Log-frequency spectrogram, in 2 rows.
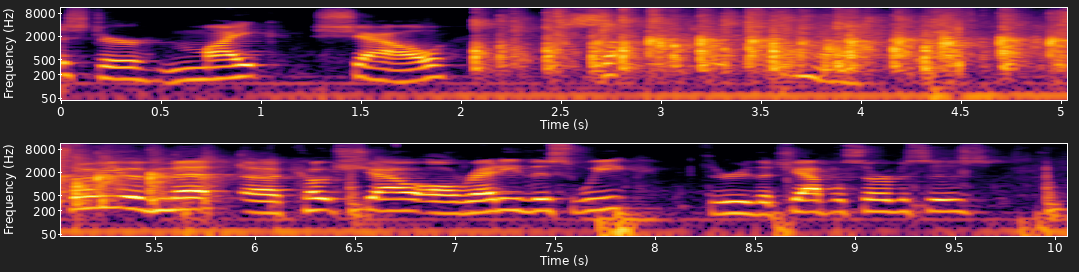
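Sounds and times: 
speech: 0.0 - 2.0, 2.6 - 3.1, 5.1 - 9.8
audience applause: 2.0 - 6.0.

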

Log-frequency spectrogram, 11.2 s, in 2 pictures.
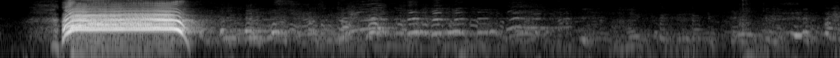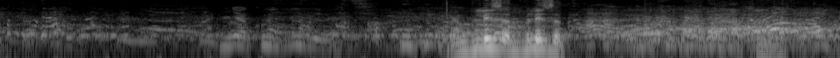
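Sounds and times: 
man screaming during a church sermon: 0.4 - 1.4
laughter: 1.1 - 7.0, 8.2 - 11.1
speech: 8.6 - 9.6.

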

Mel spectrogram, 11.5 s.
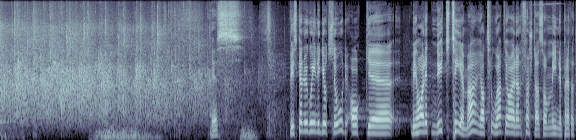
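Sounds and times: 
audience applause: 0.0 - 4.8
speech: 4.2 - 5.0, 5.8 - 11.5.

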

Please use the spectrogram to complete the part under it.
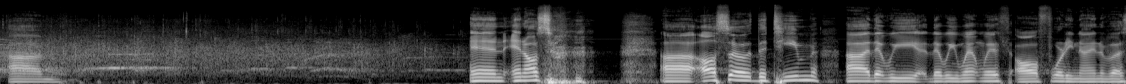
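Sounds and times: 
crowd applauding: 0.0 - 4.7
speech: 0.1 - 0.8, 4.7 - 6.0, 6.6 - 11.2.

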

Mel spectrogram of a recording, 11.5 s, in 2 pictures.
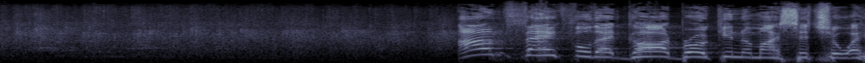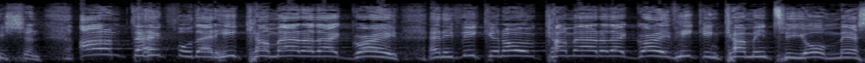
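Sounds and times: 
audience clapping hands: 0.0 - 4.6
speech: 3.3 - 11.5.

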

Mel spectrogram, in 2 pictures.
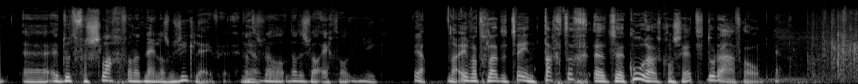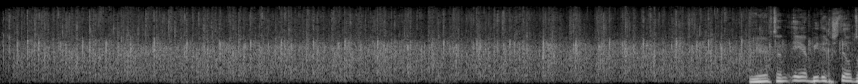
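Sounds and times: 
speech: 0.2 - 8.0, 16.1 - 17.1
concert audience applause: 7.8 - 17.1.

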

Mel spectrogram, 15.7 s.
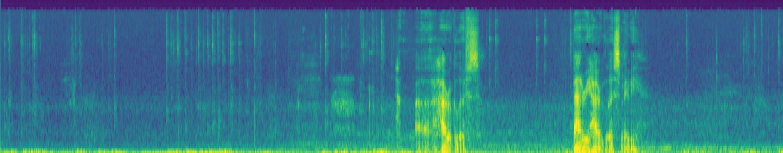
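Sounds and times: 
fingers typing on a computer keyboard: 0.0 - 2.4, 3.3 - 5.6, 6.4 - 8.0, 9.7 - 10.0, 10.7 - 11.6, 13.6 - 13.9, 14.7 - 15.6
low steady rumble: 0.0 - 15.6
speech: 8.8 - 9.6, 11.5 - 12.9.

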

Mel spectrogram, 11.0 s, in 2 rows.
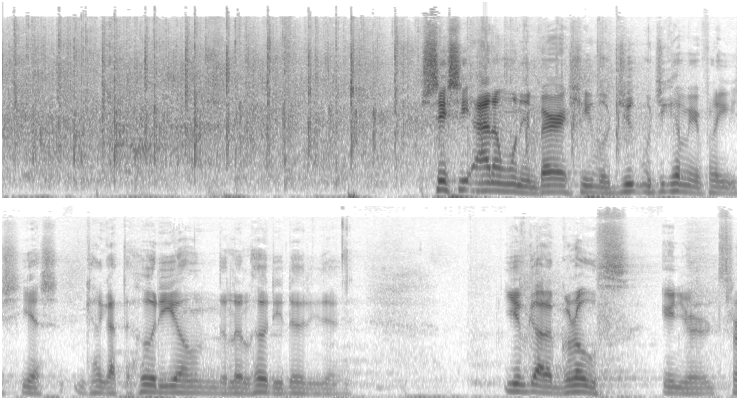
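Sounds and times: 
audience hand clapping: 0.0 - 5.3
speech: 3.2 - 8.2, 9.3 - 11.0.

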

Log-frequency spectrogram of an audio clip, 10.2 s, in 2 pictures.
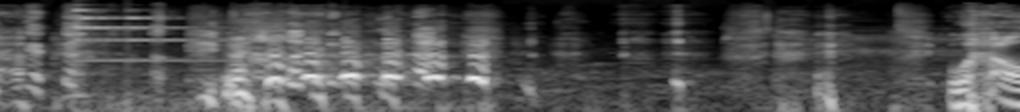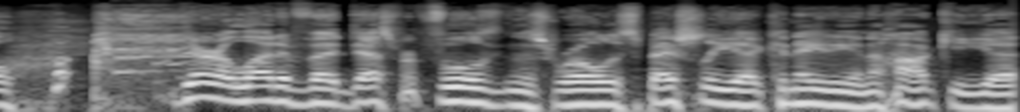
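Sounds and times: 
people laughing: 0.0 - 6.3
speech: 0.1 - 0.4, 1.0 - 2.5, 4.8 - 10.1
game-show buzzer bell ringing: 0.4 - 2.7.

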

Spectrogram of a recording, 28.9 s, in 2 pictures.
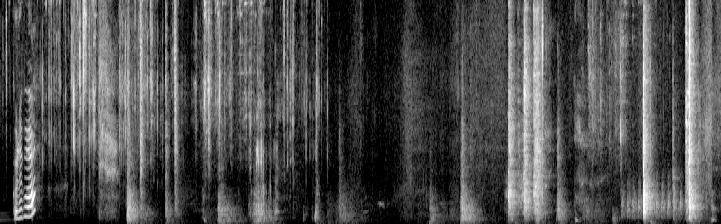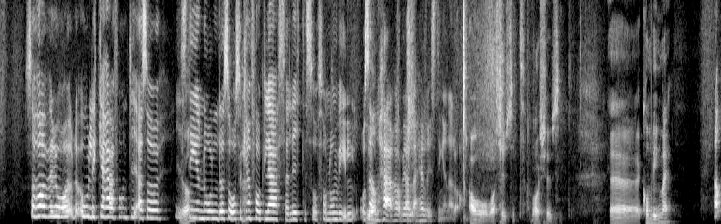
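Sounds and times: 
door being unlocked and opened: 0.0 - 7.8, 8.5 - 14.2
speech: 0.3 - 0.8, 15.1 - 25.7, 26.6 - 28.0.

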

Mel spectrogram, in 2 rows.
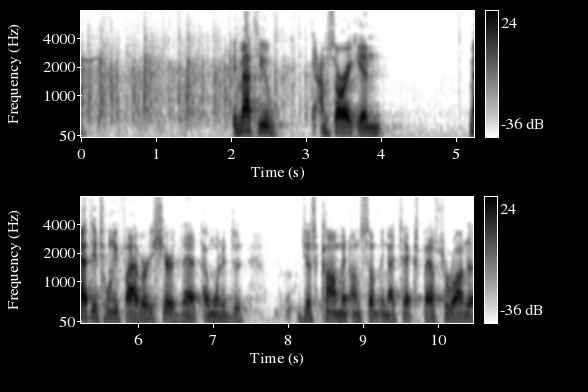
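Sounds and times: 
crowd applause: 0.0 - 3.2
speech: 2.0 - 4.1, 5.2 - 10.4.

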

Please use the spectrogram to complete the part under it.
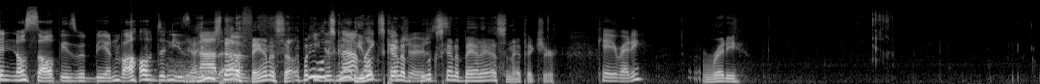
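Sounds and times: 
speech: 0.0 - 7.5
buttery dill-flavored snack crunching: 7.6 - 10.3
soft chewing of a buttery dill-flavored snack: 7.6 - 10.3.

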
